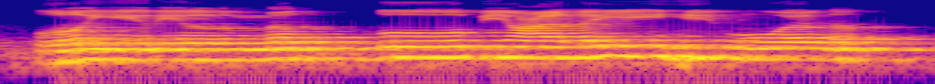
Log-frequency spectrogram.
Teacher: panjangnya 6 harokat atau 3 ayunan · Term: mat lazim mutsaqal kalimi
